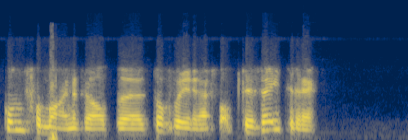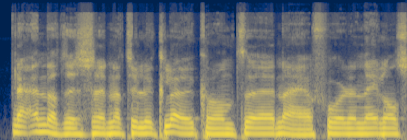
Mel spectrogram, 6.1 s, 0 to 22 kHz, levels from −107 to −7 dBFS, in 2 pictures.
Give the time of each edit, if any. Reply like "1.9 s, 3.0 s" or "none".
none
